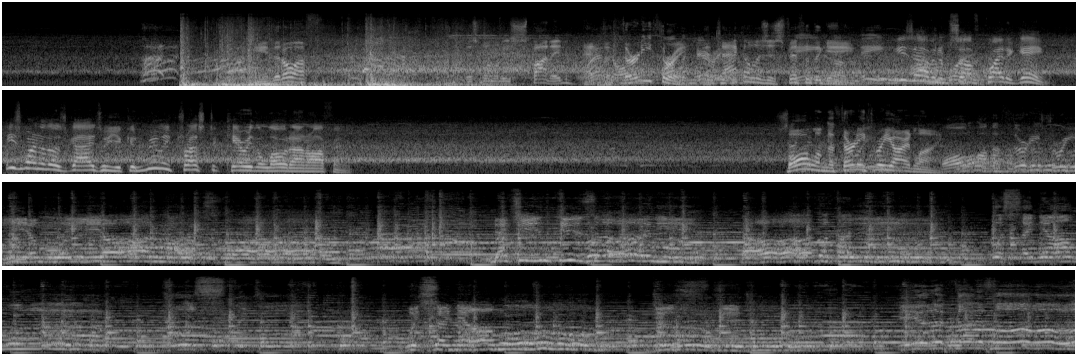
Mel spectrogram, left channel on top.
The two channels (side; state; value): both; different; correlation 0.00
